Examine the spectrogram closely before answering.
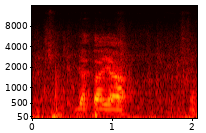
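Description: A wooden spoon stirs food in a pot.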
